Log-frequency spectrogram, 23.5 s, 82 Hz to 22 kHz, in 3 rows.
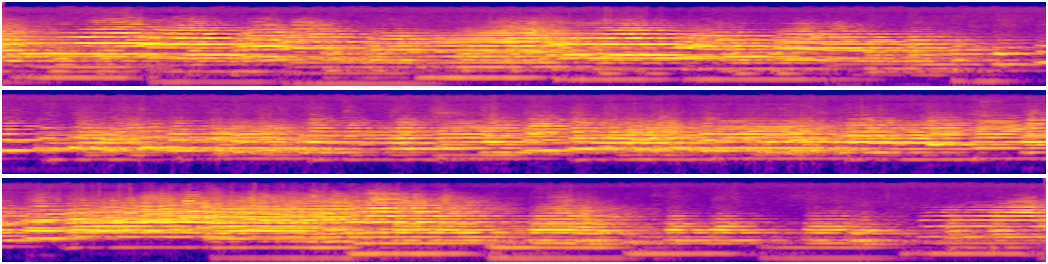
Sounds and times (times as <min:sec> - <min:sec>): French horn: 0:00.0 - 0:23.4.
